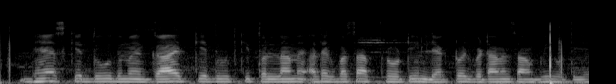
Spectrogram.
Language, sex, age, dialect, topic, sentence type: Hindi, male, 18-24, Awadhi Bundeli, agriculture, statement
